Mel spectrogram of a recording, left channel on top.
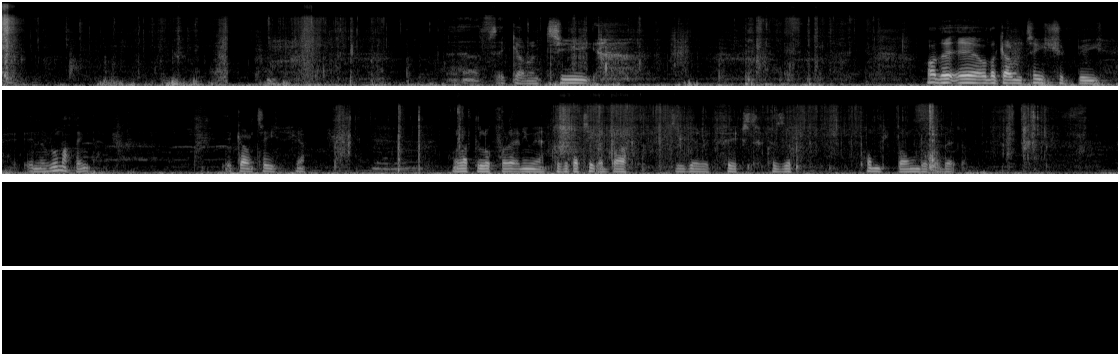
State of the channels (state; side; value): silent; right; digital silence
